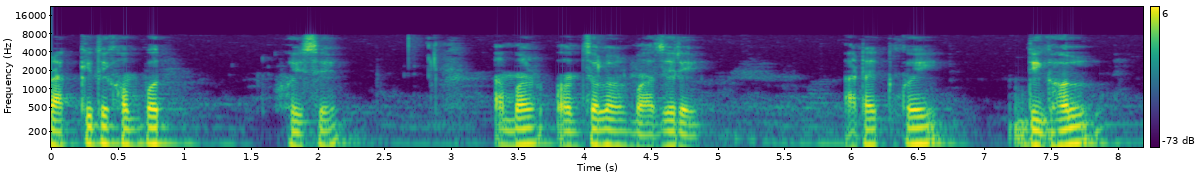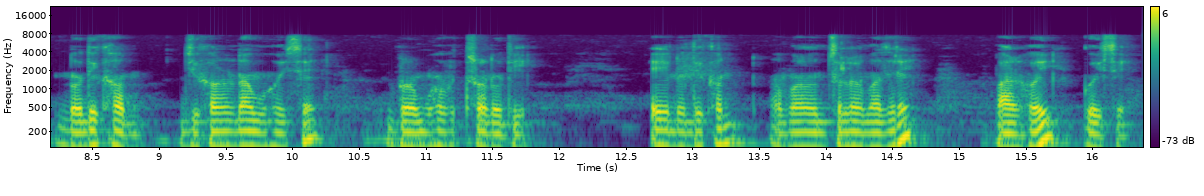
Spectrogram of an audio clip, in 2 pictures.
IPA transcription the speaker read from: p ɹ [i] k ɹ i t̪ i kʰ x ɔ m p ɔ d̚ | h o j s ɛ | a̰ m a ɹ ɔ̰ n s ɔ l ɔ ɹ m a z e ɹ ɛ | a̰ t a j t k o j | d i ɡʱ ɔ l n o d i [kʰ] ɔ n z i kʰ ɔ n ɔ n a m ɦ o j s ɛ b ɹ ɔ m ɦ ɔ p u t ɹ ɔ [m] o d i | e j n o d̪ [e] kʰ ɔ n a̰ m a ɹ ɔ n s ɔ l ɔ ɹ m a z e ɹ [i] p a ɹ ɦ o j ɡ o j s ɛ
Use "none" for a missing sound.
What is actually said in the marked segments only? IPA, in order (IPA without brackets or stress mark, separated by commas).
a, kʰ, n, i, ɛ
